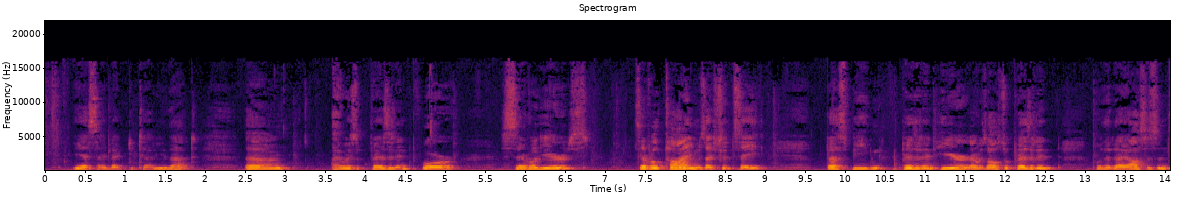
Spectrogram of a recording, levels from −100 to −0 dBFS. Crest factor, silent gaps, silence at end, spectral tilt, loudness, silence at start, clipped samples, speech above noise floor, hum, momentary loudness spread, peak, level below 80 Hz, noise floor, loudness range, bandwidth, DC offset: 18 dB; none; 0 s; -6 dB/octave; -28 LUFS; 0.1 s; under 0.1%; 26 dB; none; 15 LU; -10 dBFS; -56 dBFS; -53 dBFS; 5 LU; 16.5 kHz; under 0.1%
